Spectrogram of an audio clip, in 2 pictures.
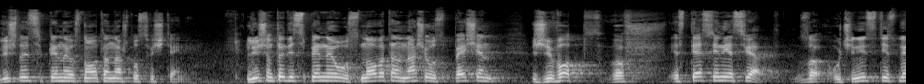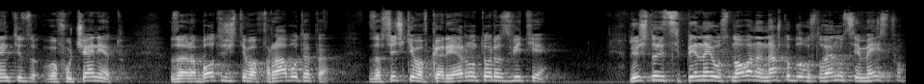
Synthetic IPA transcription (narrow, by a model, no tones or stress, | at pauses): lit͡ʃnt̪əd̪it̪i̥plinəɛosnɔvɐt̪ənɐnaʃɛ̥t̪oːsvɛʃt̪ɛ̰nḭɛ | lit͡ʃnət̪əd̪ist̪si̥plinəɛosnɔvɐt̪ənɐnaʃiɛʊspɛʃɛn | ʒivɔt̪vɐfɛst̪ɛst̪vɛnijəsvʲjat̪zɐut͡ʃɛnit̪si̥t̪ɛist̪ʊd̪ɛnt̪izvɐfut͡ʃɛniɛt̪o̥ | zɐɾɐbɔt̪ɛʃt̪i̥t̪ɛvɐfɾabot̪ət̪ə | zɐfsit͡ʃkivɐfkɐɾiɛɾnot̪oɾɐzvit̪iɛ | lit͡ʃnət̪əd̪ist̪siplinəɛosnɔvənɐnaʃɛ̥t̪oblˠɐɡoslˠovɛnosɛmɛjst̪vo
